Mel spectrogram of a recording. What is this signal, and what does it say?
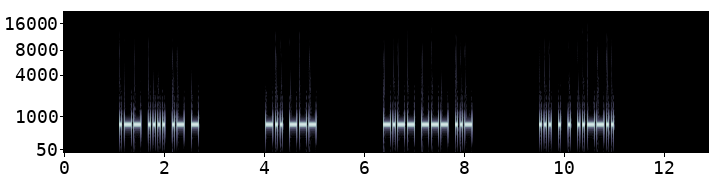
Morse code, heard as a keyed tone, about 25 wpm, 700 Hz. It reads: WHAT DO YOU SEE?
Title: 4x Word-Spacing - Sentences from Top 100 Words - 25wpm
